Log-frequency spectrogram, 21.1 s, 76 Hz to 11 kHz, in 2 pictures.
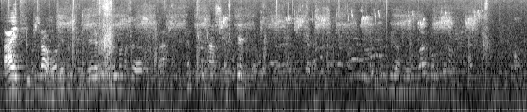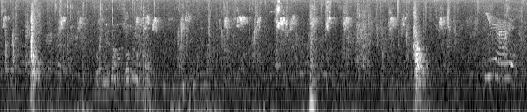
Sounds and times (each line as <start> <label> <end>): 0.0 voices of visitors and the policeman 21.0
0.0 workers who paint a hiking trail pass by 21.0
